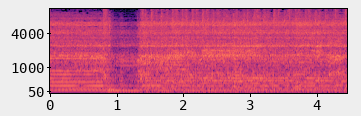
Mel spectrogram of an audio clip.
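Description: Distorted electric guitar, a Schecter Damien Elite tuned to D standard, playing a heavy metal riff: held chords ring for about a second, break off briefly, then give way to fast picking.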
